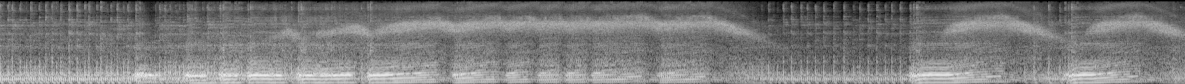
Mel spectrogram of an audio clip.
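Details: Stihl KM94R string trimmer after annual maintenance (new air filters, spark plug): small two-stroke buzzes up sharply with throttle, settles back, revs again cleanly; runs smooth and strong after its tune-up.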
